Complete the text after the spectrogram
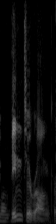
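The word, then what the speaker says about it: binturong: I think that's what you say, bingturong, right? – No, you said it right.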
